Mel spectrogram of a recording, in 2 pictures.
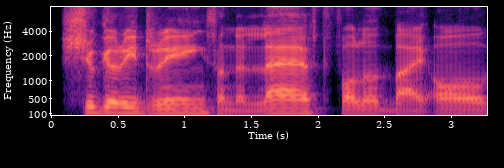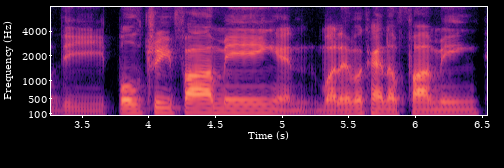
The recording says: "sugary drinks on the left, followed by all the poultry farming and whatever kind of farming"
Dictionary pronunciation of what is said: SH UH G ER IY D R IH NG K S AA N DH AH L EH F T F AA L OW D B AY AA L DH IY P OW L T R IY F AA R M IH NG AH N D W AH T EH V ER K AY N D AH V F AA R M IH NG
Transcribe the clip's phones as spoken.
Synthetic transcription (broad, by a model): SH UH G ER IY D R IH NG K S AA N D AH L EH F T F AA L OW D B AY AA L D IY P OW L T R IY F AA M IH NG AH N W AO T EH V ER K AY N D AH F F AA M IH NG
